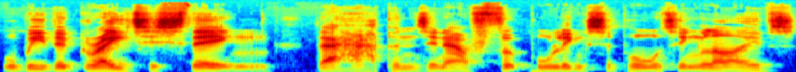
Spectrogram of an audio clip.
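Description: The recording is very clean with a silent background and a dry, close sound with no echo, as a man with an English accent speaks at medium pitch and a moderate pace in a bright, sharp tone. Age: 30s. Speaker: football podcast co-host. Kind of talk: casual chat.

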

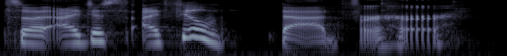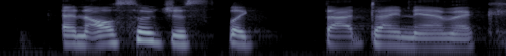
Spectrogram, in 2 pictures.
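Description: A woman's playful, bright and sharp voice at medium pitch, with lively intonation, a fairly slow pace and long, frequent pauses, in a very clean recording with a silent background. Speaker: guest, Twitter comedy account owner. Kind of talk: casual chat. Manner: laughs often, playful.

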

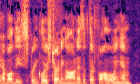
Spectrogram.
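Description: A man speaks with an American accent in an animated tone. His pitch variation is ordinary. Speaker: podcast guest. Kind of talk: casual banter. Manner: joking, animated.

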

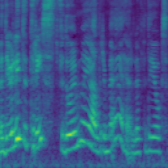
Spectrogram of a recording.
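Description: A woman speaks with very wide swings in pitch. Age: 40s. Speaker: photographer. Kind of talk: interview conversation. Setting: in person, Malmö.

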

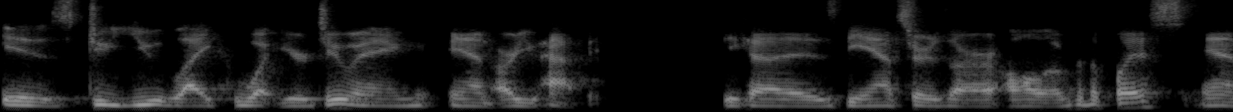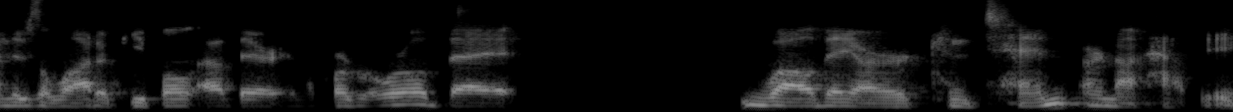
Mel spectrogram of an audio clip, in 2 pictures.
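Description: The voice keeps a moderate pace and fairly even intonation. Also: man, very deep, low pitch for a man. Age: 20s. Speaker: salesperson. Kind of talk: casual interview conversation. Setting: remote recording from his office.

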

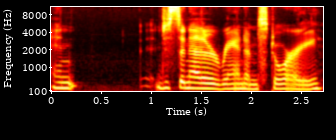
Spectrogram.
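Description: A woman's medium-pitched voice at a fairly slow pace with fairly even intonation, in a very clean recording over a silent background. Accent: East Texas. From Texas, Paris. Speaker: farmer and workshop teacher. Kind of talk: casual interview.

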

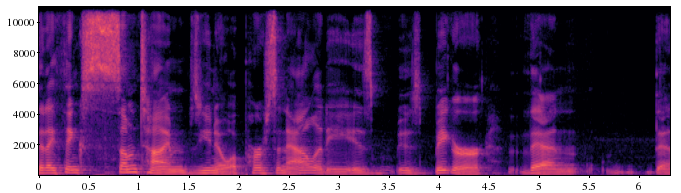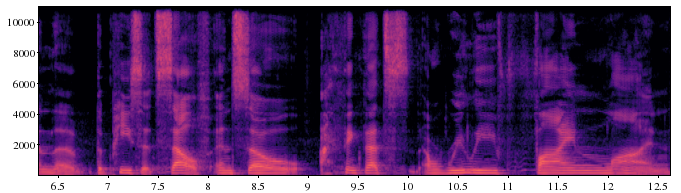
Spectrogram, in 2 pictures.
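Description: A woman's very deep, low voice at a very slow pace. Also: ordinary pitch variation. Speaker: musical theater professor and choreographer. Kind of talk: casual interview chat. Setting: in person, same room. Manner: soft-spoken; hesitant, many fillers.

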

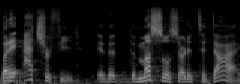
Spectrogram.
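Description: A man with an American accent speaks with vocal fry and very wide pitch swings. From Texas, Houston. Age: 20s. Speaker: ministry speaker. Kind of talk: sermon.

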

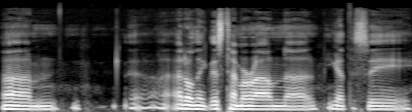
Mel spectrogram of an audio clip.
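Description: There is noticeable background noise as a man speaks at a moderate pace. His voice sits at medium pitch with fairly even intonation. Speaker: sports reporter. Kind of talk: casual sports talk. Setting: studio.

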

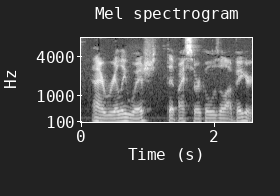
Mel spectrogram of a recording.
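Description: The delivery is fairly quick, with a monotone, flat intonation. Noticeable background noise sits under the speech. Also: man. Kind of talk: casual interview.

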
